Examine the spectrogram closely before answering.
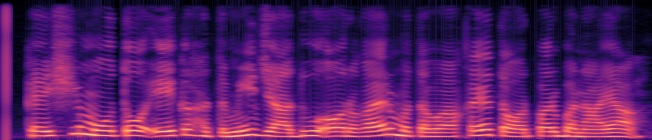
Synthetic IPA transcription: kɛːɪʃimoːt̪oeːkɦɐt̪mid͡ʒaːd̪uɔːɾɣɛːɾmʊt̪əʋaqet̪ɔːɾpɐɾbɐnaːjaː

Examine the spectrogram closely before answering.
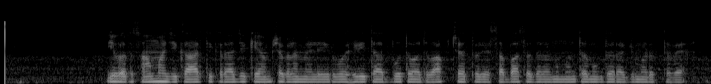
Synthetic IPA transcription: iʋɐɾɐsaːmaːd͡ʒikɐaːɾt̪ʰikɐɾaːd͡ʒɐkiːjɐːmʃɐɡɐɭɐme̞ːle̞iɾuʋɐɦiɽit̪ɐːd̪̚bʱut̪ɐʋaːd̪ɐʋaːkt͡ʃaːt̪uɾjɐsɐbʱaːsɐd̪ɐɾɐnːumɐnt̪ɾɐmuɡd̪ɐɾaːɡimaːɽut̪ːɐʋe̞

